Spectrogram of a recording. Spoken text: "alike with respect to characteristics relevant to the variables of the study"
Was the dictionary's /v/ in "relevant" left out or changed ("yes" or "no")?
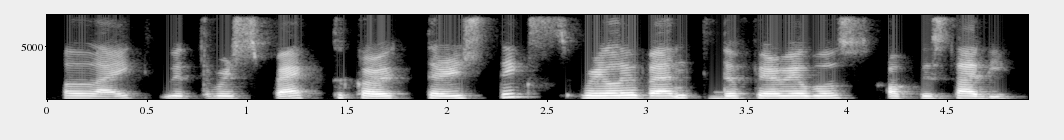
no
